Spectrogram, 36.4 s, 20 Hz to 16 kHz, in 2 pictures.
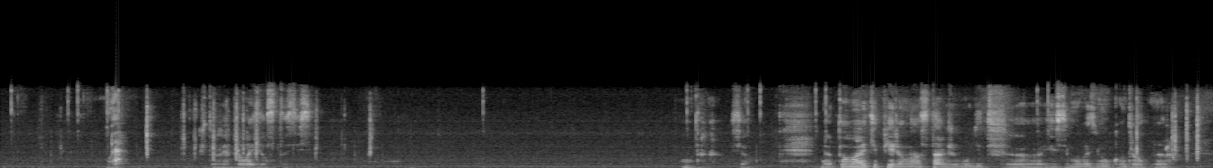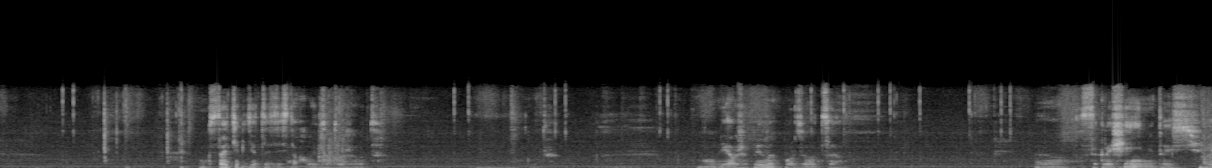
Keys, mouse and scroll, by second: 1.2 click, 1.8 click, 2.9 ctrl+z, 3.2 ctrl+z, 7.4 click, 11.3 click, 12.4 click, 15.7 click, 17.8 ctrl+r, 19.3 click, 25.1-26.8 drag, 28.2 click, 30.5 click, 31.5 click, 32.1-33.5 drag.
